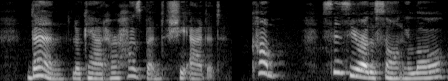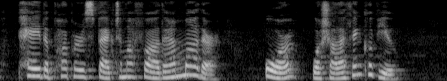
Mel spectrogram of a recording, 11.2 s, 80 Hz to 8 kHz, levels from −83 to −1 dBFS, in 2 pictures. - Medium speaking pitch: No, high, 225 Hz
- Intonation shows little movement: No, average, 5.3 semitones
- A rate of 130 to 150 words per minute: No, average, 165 wpm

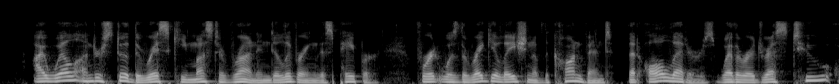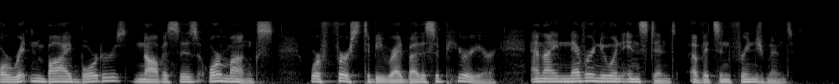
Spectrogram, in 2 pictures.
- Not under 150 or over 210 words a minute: Yes, average, 180 wpm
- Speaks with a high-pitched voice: No, low, 120 Hz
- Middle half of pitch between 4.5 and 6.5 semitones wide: Yes, average, 4.8 semitones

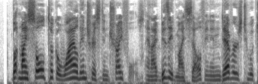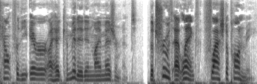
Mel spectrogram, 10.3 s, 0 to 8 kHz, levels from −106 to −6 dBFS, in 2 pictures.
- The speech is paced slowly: No, average, 190 wpm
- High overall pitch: No, medium, 180 Hz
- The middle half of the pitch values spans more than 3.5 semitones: Yes, average, 5.0 semitones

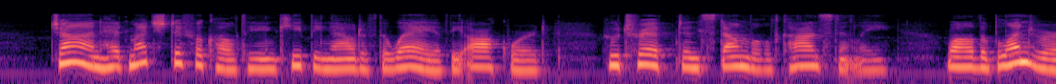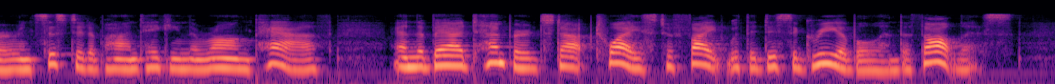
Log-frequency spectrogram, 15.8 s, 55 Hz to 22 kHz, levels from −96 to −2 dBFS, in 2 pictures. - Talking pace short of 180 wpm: Yes, average, 155 wpm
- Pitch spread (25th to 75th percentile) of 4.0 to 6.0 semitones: Yes, average, 4.3 semitones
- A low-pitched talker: No, medium, 180 Hz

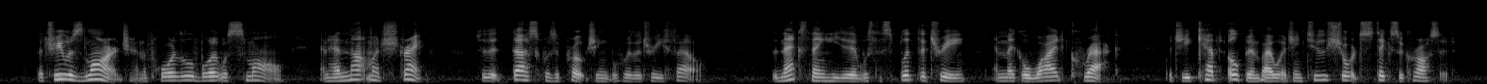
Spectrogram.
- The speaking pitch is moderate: Yes, medium, 175 Hz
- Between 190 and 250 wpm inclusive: Yes, fast, 205 wpm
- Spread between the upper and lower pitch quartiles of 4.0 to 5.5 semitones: Yes, average, 5.0 semitones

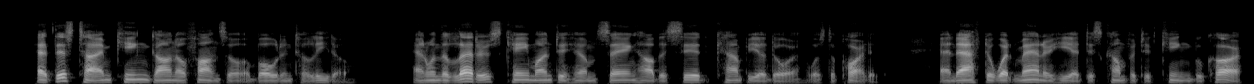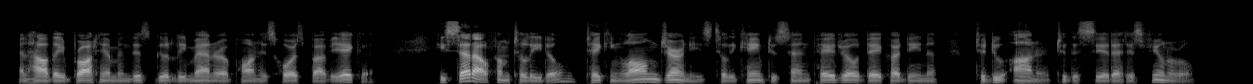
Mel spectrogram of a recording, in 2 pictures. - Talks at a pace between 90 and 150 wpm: No, average, 170 wpm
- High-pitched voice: No, very low, 90 Hz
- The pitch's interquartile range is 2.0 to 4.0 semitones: Yes, average, 2.9 semitones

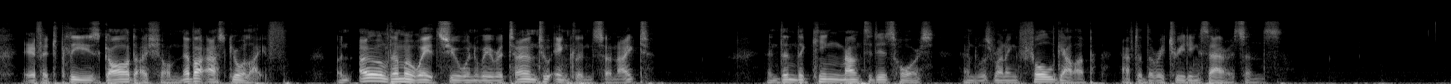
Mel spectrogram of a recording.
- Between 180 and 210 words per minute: No, average, 155 wpm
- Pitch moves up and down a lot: No, average, 4.5 semitones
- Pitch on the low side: Yes, low, 100 Hz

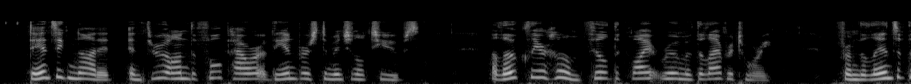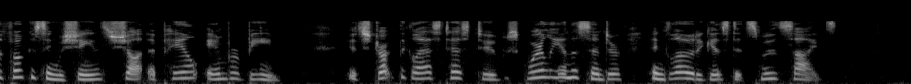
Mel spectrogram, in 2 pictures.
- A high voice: Yes, very high, 260 Hz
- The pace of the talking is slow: No, average, 170 wpm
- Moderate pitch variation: Yes, average, 3.3 semitones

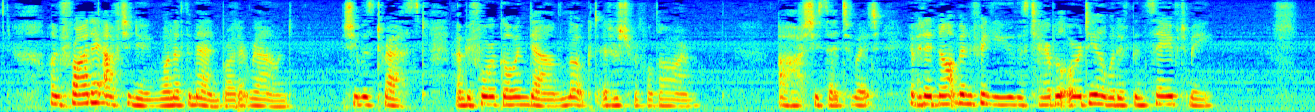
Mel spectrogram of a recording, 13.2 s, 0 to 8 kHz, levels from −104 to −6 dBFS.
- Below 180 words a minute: No, average, 190 wpm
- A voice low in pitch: No, high, 195 Hz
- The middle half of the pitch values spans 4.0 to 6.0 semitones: No, average, 2.9 semitones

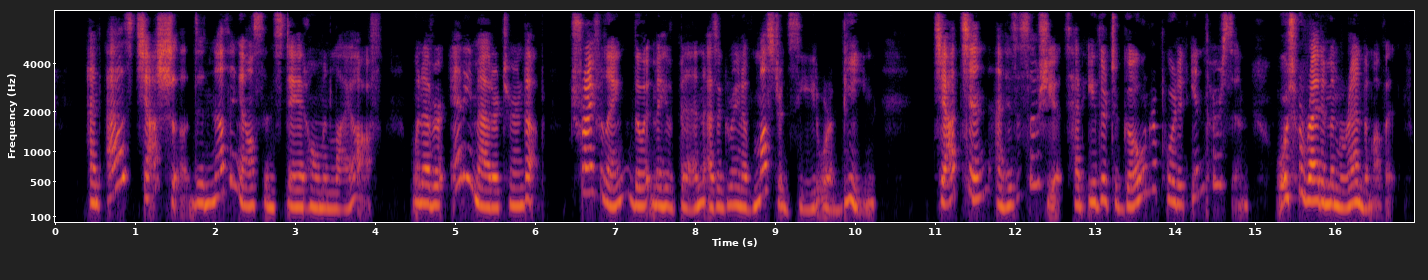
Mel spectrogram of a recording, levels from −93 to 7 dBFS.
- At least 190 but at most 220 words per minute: Yes, average, 195 wpm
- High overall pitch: Yes, high, 225 Hz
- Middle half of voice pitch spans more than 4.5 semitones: Yes, average, 5.2 semitones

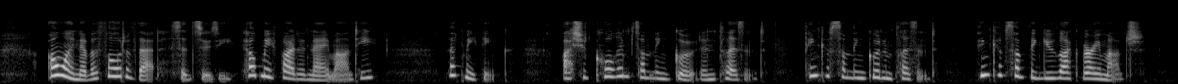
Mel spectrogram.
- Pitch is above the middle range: Yes, very high, 300 Hz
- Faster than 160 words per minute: Yes, average, 195 wpm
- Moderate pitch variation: No, wide, 6.7 semitones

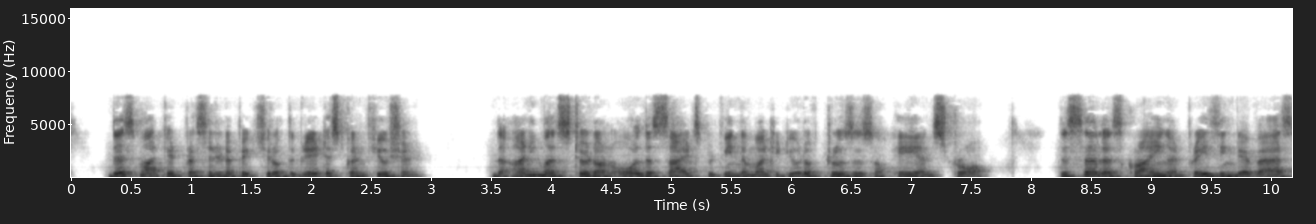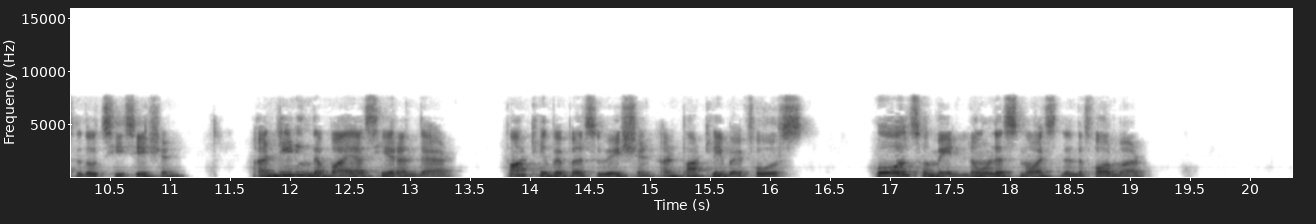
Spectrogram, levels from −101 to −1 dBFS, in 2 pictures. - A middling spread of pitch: Yes, average, 4.6 semitones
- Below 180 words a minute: Yes, average, 165 wpm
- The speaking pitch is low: No, medium, 165 Hz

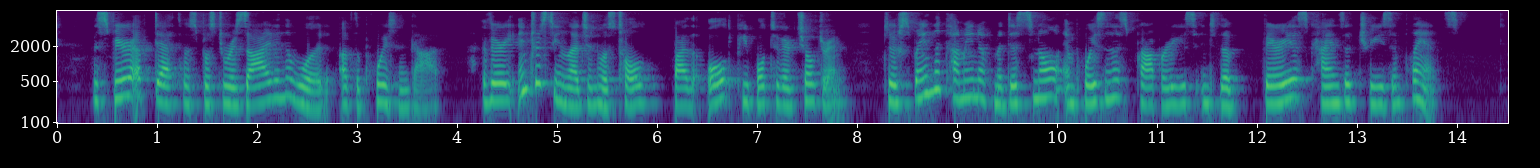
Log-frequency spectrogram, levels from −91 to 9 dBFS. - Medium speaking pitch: No, high, 210 Hz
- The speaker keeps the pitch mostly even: No, average, 3.5 semitones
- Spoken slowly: No, average, 185 wpm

